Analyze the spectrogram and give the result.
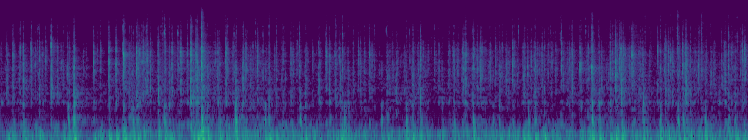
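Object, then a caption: Plastic computer keyboard. Fingertips of both hands type rapid key presses on a full-size black plastic backlit RGB gaming keyboard with a hollow housing. The result is a dense, steady stream of short, dry clacks over a deep, hollow low-end thump, with a brief lull near the two-second mark before the typing picks back up.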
